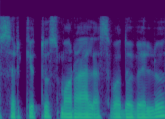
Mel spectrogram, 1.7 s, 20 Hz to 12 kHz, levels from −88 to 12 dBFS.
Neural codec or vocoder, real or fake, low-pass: none; real; 7.2 kHz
